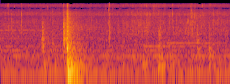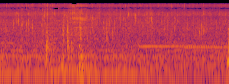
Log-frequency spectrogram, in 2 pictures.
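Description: Mutton for biryani sizzles in a pot in a home kitchen, a soft steady crackle of frying with one sharp clunk early on as the meat is stirred and no one speaking.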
